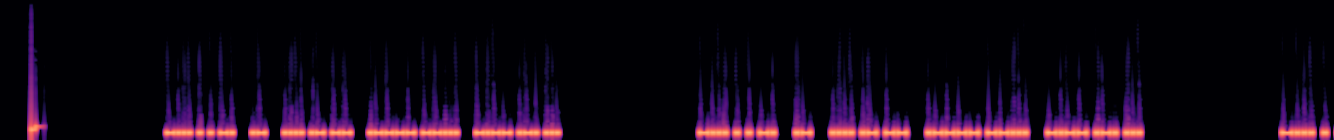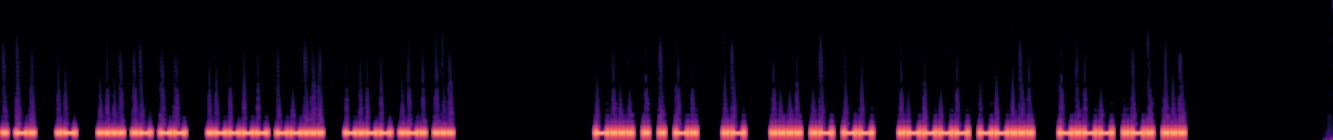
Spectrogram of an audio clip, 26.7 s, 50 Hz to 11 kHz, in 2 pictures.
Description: Morse code, heard as a keyed tone, about 37 wpm, 700 Hz. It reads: BEEN A HAM 17 YRS BEEN A HAM 17 YRS BEEN A HAM 17 YRS BEEN A HAM 17 YRS
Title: Speed-Racing Common QSO Phrases - 30wpm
